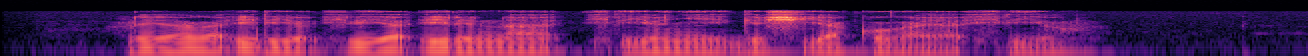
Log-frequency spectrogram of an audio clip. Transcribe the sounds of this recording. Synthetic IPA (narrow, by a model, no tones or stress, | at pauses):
lejaɣaʔiɾjoʔiɾijaʔiɾenaiɾijoɲiːɡeʃḭjakuɣaja̰ʔiɾijo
